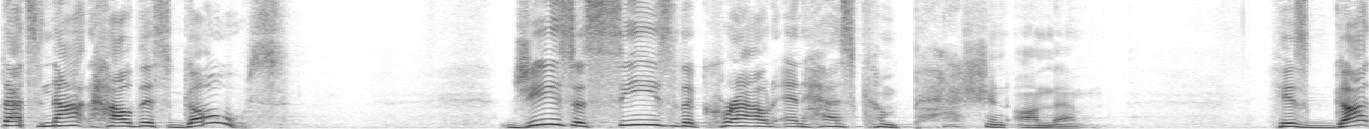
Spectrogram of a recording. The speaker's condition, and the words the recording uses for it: No condition.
